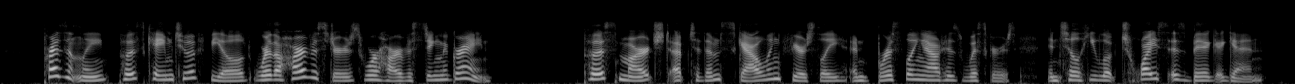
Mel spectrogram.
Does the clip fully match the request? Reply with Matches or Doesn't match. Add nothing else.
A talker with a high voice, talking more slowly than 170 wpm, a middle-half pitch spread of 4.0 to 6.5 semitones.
Matches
